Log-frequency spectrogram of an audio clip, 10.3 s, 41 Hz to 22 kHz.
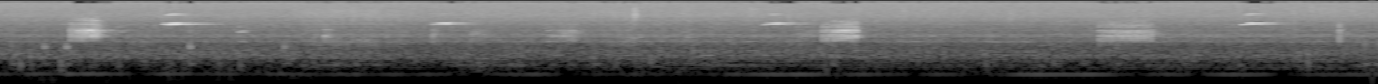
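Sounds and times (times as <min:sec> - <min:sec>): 
faint background hiss: 0:00.0 - 0:10.3
common nightingale calling with thin whistles and harsh croaking notes: 0:00.5 - 0:02.0, 0:03.3 - 0:04.4, 0:05.7 - 0:06.5, 0:08.3 - 0:09.7.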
